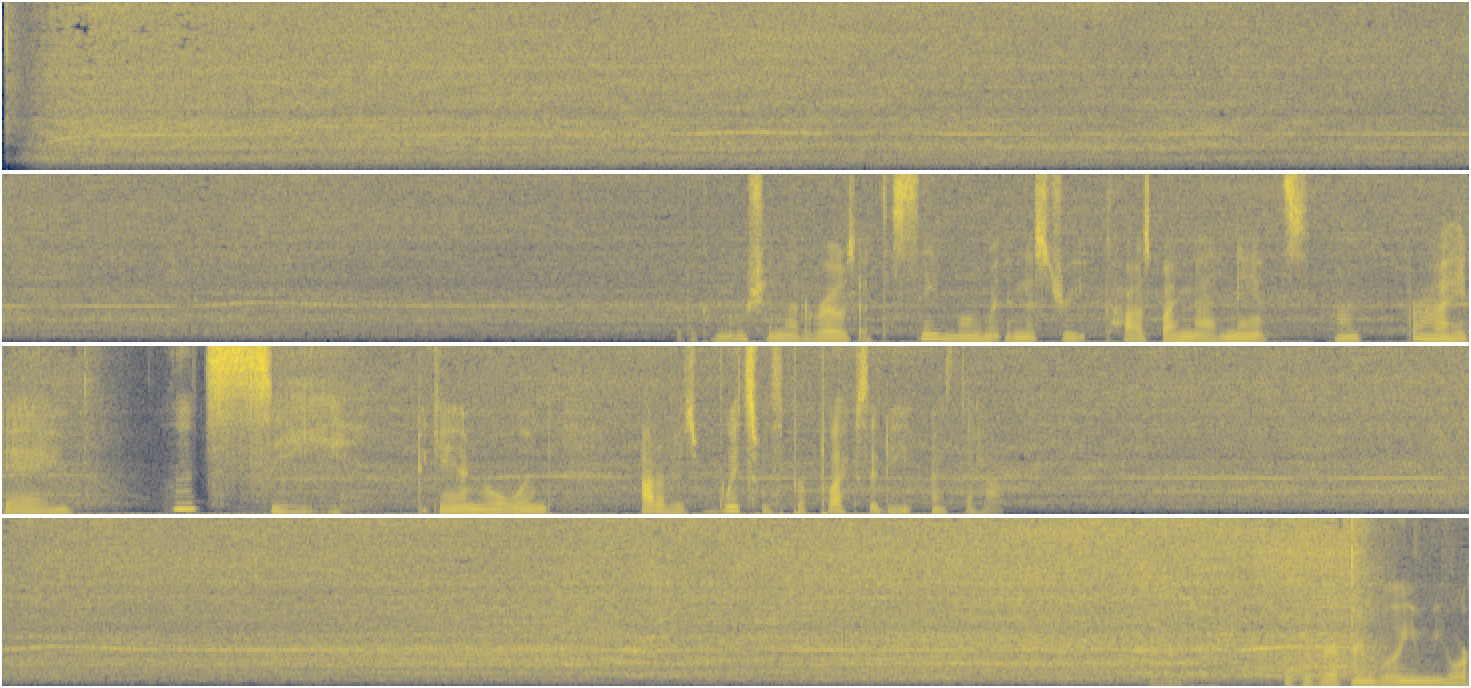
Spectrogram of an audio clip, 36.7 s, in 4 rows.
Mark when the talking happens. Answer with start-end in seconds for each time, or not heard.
13.3-24.6, 34.6-36.6.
